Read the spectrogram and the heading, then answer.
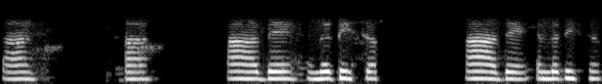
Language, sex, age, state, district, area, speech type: Malayalam, female, 18-30, Kerala, Kasaragod, urban, conversation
